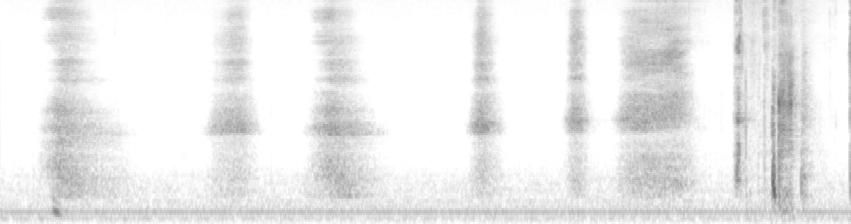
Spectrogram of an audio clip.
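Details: Sick person, week-long possible cold with chills, sore bones, sore throat, congestion, sneezing for days: run of soft breathy stifled-sounding bursts, then sharper sneeze near end over steady room hum; sneezing.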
